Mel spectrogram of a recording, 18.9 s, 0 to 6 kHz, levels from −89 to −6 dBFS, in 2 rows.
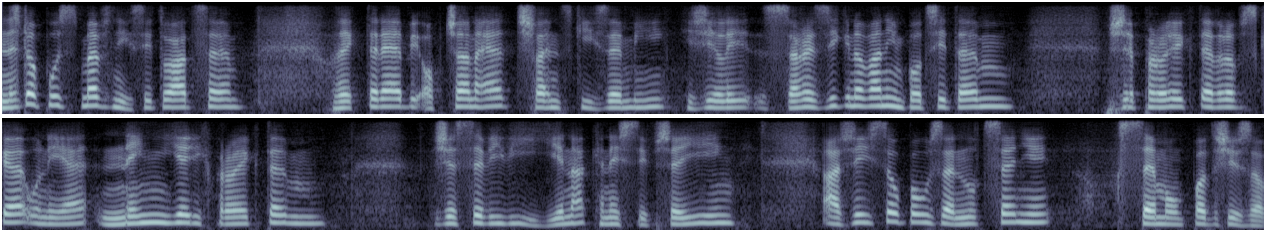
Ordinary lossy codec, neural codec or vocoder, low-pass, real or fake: none; codec, 16 kHz, 0.3 kbps, FocalCodec; 5.4 kHz; fake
